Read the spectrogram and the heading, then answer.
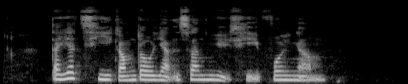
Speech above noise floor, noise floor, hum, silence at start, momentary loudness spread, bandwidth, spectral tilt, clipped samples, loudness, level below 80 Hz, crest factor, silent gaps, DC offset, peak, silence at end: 52 dB; -71 dBFS; none; 0.5 s; 6 LU; 15.5 kHz; -4.5 dB/octave; under 0.1%; -20 LUFS; -66 dBFS; 18 dB; none; under 0.1%; -4 dBFS; 0.8 s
